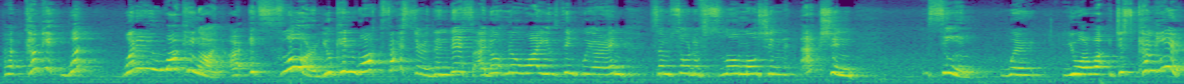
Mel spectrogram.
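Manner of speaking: high, loud mock exasperation; exasperated scolding. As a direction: chide a dawdling child with mock outrage. Teacher scolding slow child.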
